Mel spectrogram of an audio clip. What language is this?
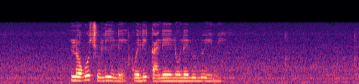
Swati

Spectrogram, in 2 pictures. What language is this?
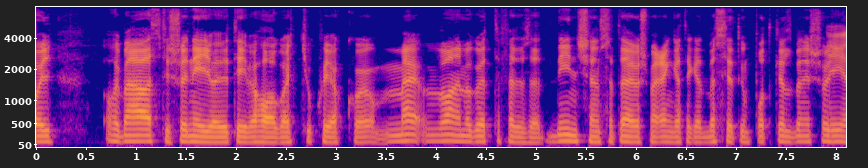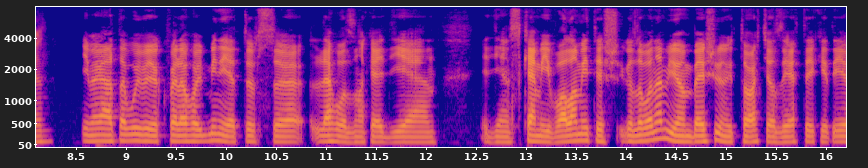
Hungarian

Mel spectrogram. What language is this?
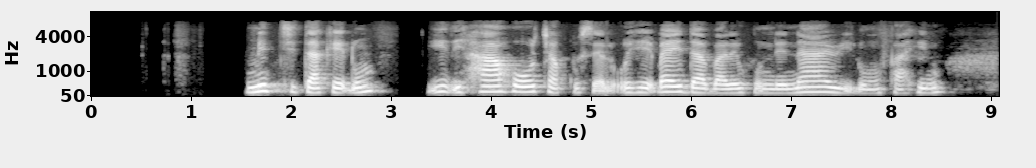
Adamawa Fulfulde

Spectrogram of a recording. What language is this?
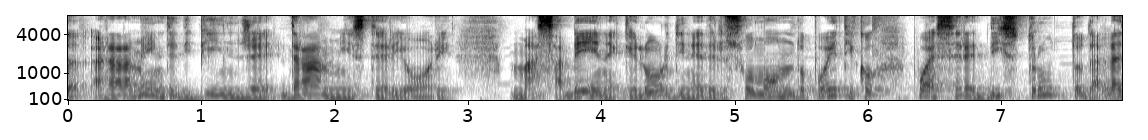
Italian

